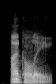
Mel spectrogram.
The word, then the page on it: ugly: American English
